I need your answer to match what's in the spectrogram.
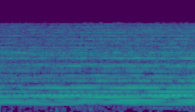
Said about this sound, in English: There will be no train whistles in the new heaven and new earth, I hope.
